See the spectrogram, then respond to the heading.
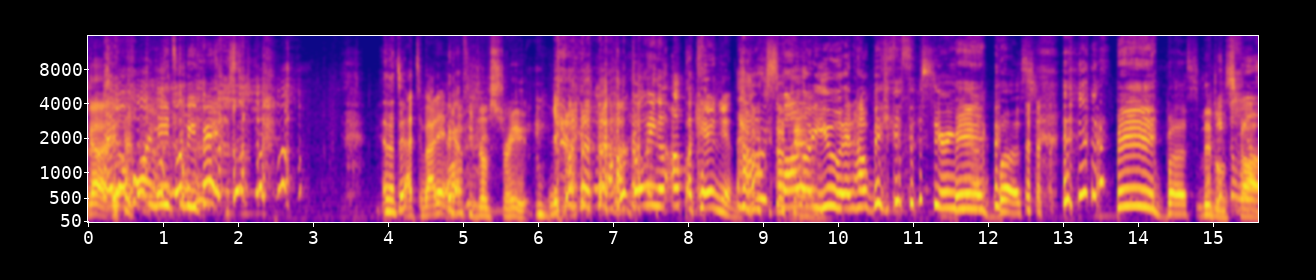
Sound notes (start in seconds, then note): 2.0 laughing; 6.0 group laughing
